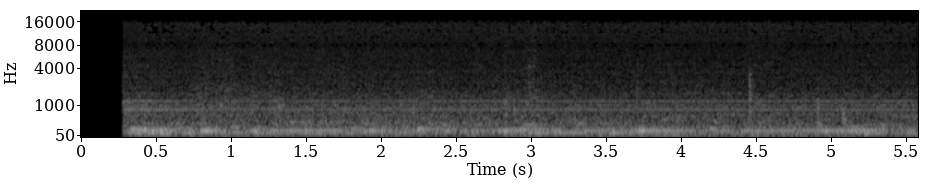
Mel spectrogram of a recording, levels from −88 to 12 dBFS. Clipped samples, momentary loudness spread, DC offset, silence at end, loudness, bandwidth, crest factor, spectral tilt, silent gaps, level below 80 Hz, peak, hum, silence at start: under 0.1%; 6 LU; under 0.1%; 0 s; -43 LUFS; 16.5 kHz; 16 dB; -6.5 dB/octave; none; -58 dBFS; -26 dBFS; none; 0.25 s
